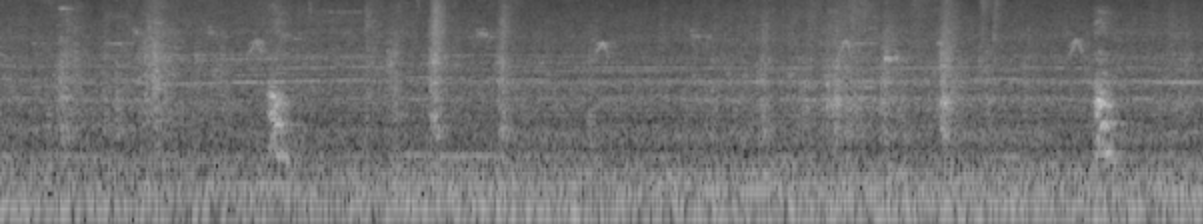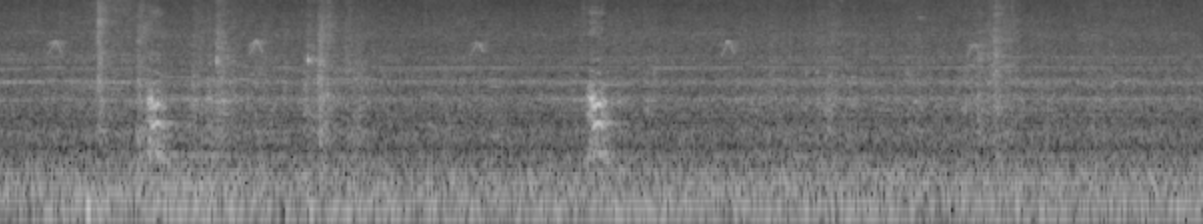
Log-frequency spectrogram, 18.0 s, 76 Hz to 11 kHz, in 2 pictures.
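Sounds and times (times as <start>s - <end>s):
dog barking: 2.0s - 2.3s, 8.2s - 8.5s, 10.1s - 10.5s, 13.4s - 13.8s.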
